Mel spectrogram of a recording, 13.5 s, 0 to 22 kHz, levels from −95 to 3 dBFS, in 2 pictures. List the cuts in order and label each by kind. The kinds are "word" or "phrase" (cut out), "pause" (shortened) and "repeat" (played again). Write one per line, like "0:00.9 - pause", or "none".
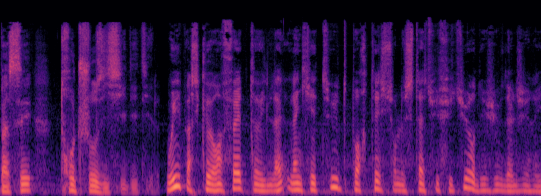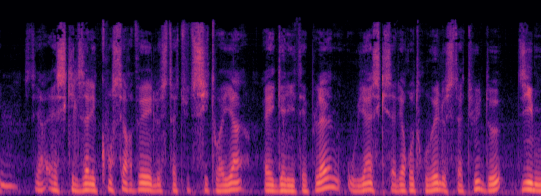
0:02.0 - pause
0:07.0 - pause
0:09.9 - pause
